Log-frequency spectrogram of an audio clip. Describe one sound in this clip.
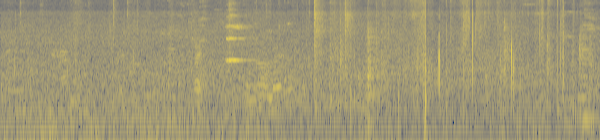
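A door clicks and thuds as it opens and closes.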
